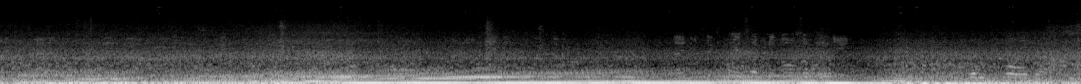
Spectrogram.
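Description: A motor vehicle's engine running close by on the street, a low rumble with a steady hum that grows louder about three seconds in and fades away near the end.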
